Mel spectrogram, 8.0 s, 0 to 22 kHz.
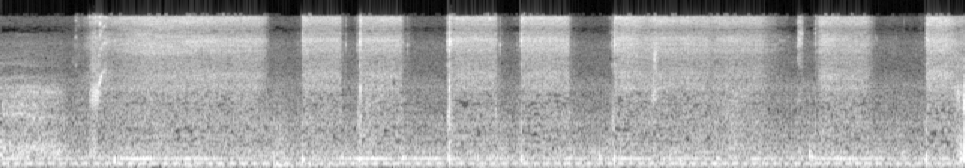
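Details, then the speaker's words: Chinese PZ20 carburetor float adjustment for a vent tube fuel leak, air blown into the fuel inlet line to simulate fuel: short hiss bursts cut off sharply as the float needle seats and shuts off flow properly. "okay there we go if you if you heard that and there you can see let's zoom out that little pin closing"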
